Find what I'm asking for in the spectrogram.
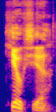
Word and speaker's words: Kioxia: Is it Kioxia? Kioxia? How do you guys pronounce it? – Kioxia. I usually say like an old Yakuza gangster. Kioxia. – Kioxia.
